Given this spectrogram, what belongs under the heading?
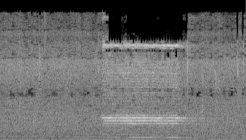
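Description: Steady rain hisses down on a surface, with a brief faint tone passing through the middle and no talking.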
